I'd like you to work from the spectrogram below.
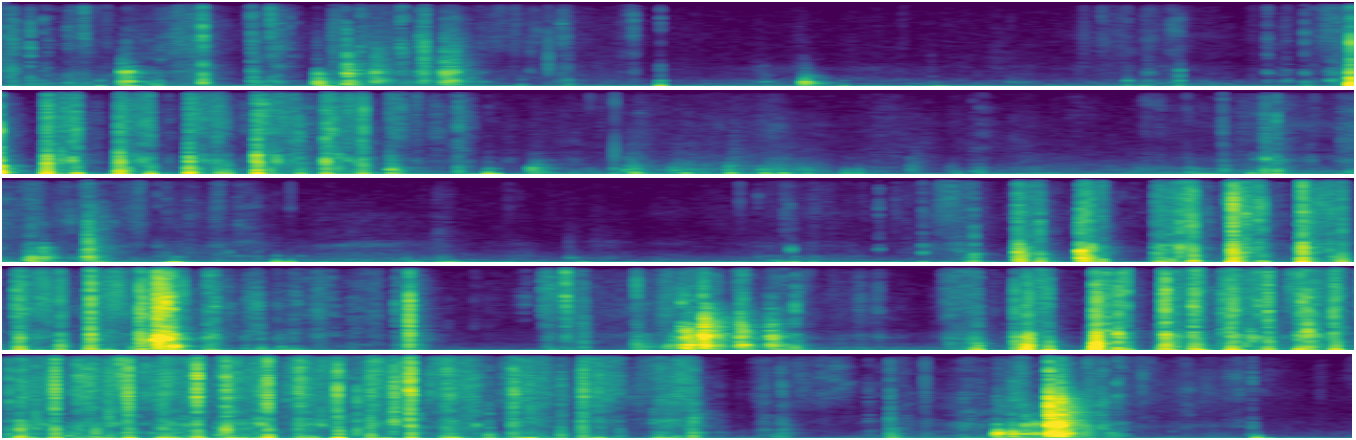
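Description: Tarot and oracle cards are shuffled in bursts of quick riffling and flicking, close and crisp, separated by quieter pauses and soft handling sounds.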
